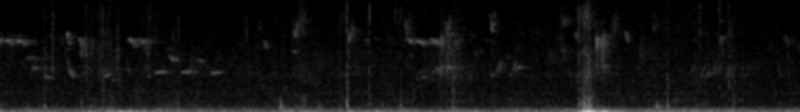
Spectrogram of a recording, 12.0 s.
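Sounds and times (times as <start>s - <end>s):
loud low thump: 8.7s - 9.4s.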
